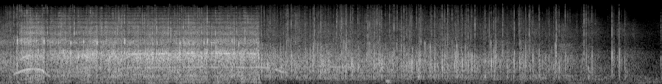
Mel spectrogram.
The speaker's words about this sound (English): please put your hands together as we welcome Reverend Jimmy Bratcher.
